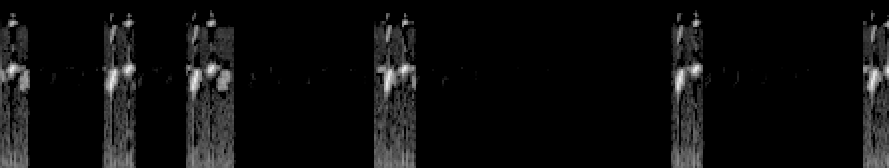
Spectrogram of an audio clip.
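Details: Old cassette recording of a European goldfinch in Moroccan Sebtaoui song style, cleaned for enthusiasts: crisp paired high chirps, sometimes with a short trailing buzz, coming in irregular bursts with quiet gaps between.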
